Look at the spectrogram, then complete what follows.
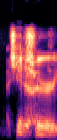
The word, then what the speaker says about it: Cheshire: I don't know how to pronounce it. Cheshire, you got it right.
